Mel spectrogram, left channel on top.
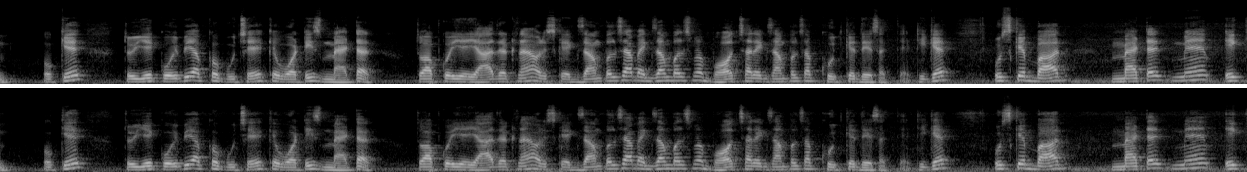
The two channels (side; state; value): both; normal; correlation 0.77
